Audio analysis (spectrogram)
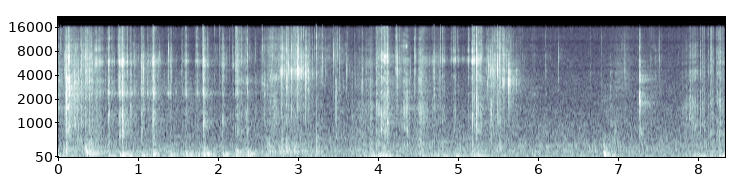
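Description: A solid, palm-sized pink dry soap bar with a black painted rim is held in the hand and shaved into flakes with a metal utility knife blade. Dense, bright, crisp scraping and crackling fill the first six seconds, then fade to near quiet before a few lighter scrapes return at the end.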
